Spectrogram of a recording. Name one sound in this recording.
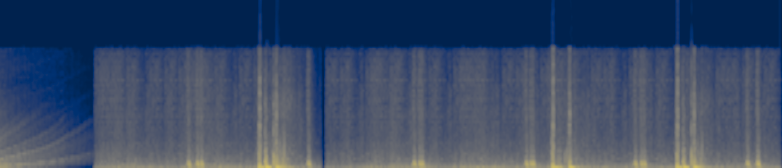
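Swords clash and strike repeatedly in a busy game battle.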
